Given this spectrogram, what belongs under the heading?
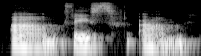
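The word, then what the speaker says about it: FAISS: And so here I'm doing, setting up a local face, that's how you pronounce it, vector database.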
